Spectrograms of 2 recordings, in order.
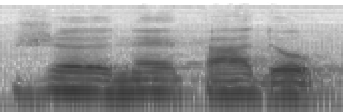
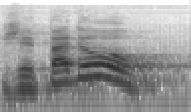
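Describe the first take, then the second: First: It is said in a flat, neutral tone. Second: It is said in a curt, demanding tone.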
